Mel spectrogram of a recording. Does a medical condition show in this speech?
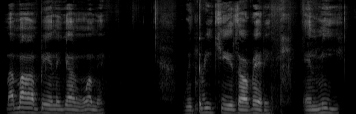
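Yes: cerebral palsy; spastic quadriparesis, present from birth, wheelchair user, unable to walk.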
